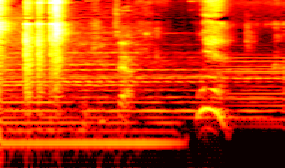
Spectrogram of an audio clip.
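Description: A few sharp plastic clicks in the first half second from a small Pokémon Happy Meal toy as its back button is pressed to fire its disc, over background music with a held chord that drops away about one and a half seconds in.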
